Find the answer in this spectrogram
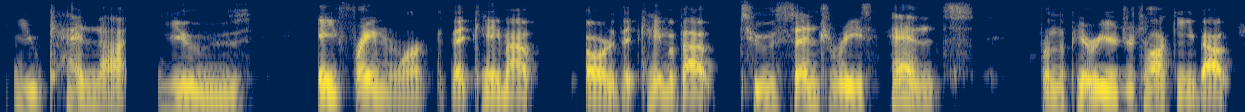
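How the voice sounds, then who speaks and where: A man's voice: mid-range voice, gravelly, a bit bright, no echo, lo-fi sound. A man co-hosting a podcast, lecturing emphatically and rebutting a reading, restarting phrases as he argues. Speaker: podcast co-host. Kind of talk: argumentative commentary.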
